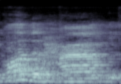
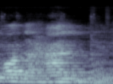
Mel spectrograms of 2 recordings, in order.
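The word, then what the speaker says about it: قدحا: Kemudian yang keduanya fal muriyati qadha. Awas, jangan dibaca fal muriyati qadhan.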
